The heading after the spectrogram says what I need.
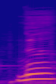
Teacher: made by touching the tongue tip to the gum Ridge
